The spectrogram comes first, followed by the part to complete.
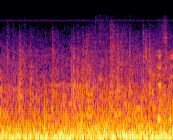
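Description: Outdoor stadium ambience: a steady low rumble with indistinct voices in the background.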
